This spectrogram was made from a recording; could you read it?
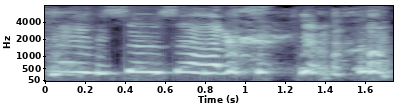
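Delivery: talking through laughter. Saying they feel sad while another speaker teases them, laughing while talking. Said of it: "Then why are you laughing so much?".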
